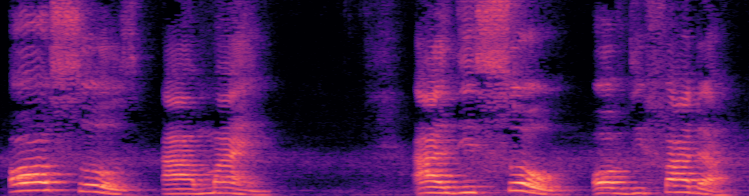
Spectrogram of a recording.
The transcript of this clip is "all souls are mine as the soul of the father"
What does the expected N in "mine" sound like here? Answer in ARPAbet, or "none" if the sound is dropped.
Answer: N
